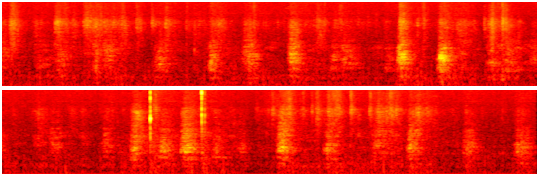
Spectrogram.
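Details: English Bull Terrier Mush, a female approaching her second season, meets the male Spike; steady heavy panting with breathy in-and-out puffs roughly every two seconds, a few sharp snorts mixed in.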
